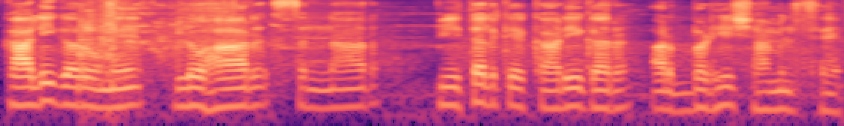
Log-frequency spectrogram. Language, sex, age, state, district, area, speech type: Urdu, male, 18-30, Uttar Pradesh, Saharanpur, urban, read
